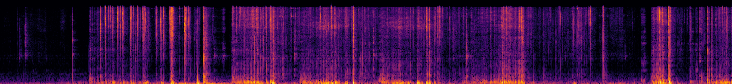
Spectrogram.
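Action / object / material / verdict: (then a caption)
scrape / bar of soap cut with a small metal blade / soap / none. A hand-sized solid green bar of dry soap, held in one hand, is shaved with a small metal blade held in the other, peeling off curls of soap. After a quiet first couple of seconds, a dense run of crisp scraping and tearing cuts follows, each stroke a dry, crackly burst with a low, close thump beneath. The strokes come in uneven clusters with short pauses before resuming.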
